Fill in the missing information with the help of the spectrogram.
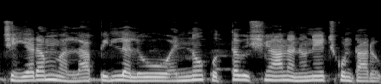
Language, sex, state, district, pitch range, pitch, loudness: Telugu, female, Andhra Pradesh, Visakhapatnam, 170-205 Hz, 190 Hz, -15 LUFS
